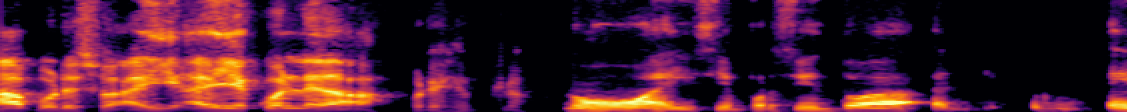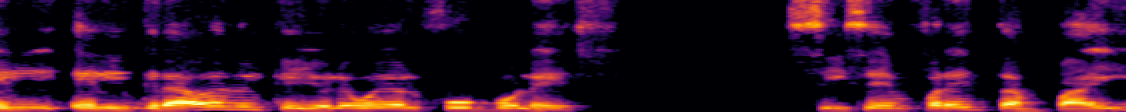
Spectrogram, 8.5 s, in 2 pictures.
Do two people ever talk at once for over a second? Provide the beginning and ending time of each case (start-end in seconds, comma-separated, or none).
none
